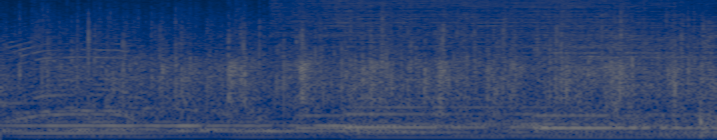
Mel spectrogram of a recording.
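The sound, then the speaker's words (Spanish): An audience claps steadily for a few seconds, a dense patter of many hands at even loudness, with a sustained low musical tone holding underneath. “Tres aplausos y de este lado ni uno.”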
